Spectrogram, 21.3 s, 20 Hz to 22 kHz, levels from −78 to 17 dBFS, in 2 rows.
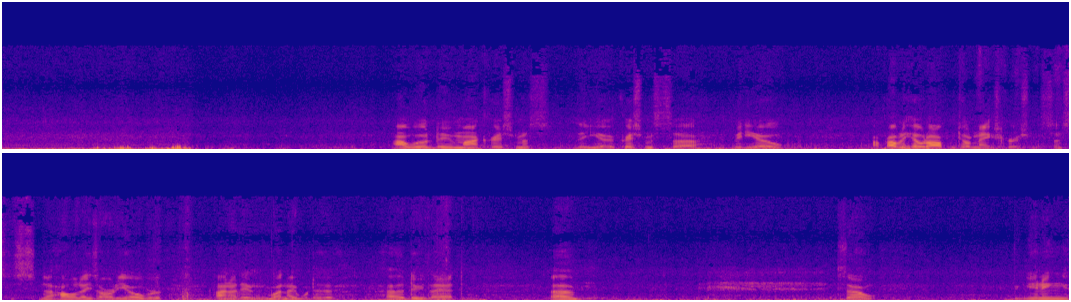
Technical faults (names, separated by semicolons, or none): none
